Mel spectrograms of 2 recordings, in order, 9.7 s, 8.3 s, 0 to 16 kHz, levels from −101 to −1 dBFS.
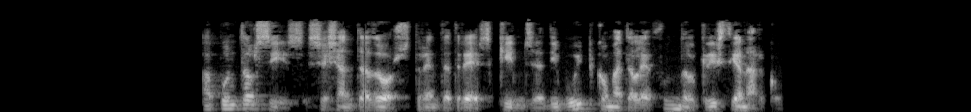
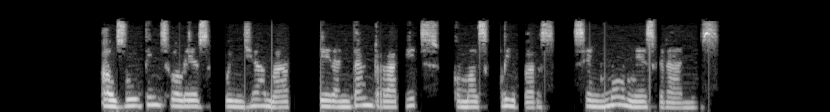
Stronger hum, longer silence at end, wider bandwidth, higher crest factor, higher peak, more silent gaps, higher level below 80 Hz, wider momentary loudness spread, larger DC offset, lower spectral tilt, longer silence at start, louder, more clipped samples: neither; first, 1.9 s vs 1.15 s; about the same, 8.4 kHz vs 8.2 kHz; about the same, 24 dB vs 20 dB; second, -8 dBFS vs -2 dBFS; second, 4.93-4.98 s, 7.65-7.69 s vs 2.11-2.25 s, 2.94-3.19 s, 3.98-4.04 s, 4.39-4.53 s, 4.89-4.99 s, 5.19-5.23 s, 5.54-5.73 s; about the same, -66 dBFS vs -62 dBFS; about the same, 11 LU vs 9 LU; neither; about the same, -2.5 dB/octave vs -3 dB/octave; first, 2 s vs 1 s; second, -29 LUFS vs -21 LUFS; neither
